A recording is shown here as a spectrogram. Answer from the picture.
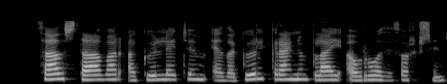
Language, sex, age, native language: Icelandic, female, 30-39, Icelandic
